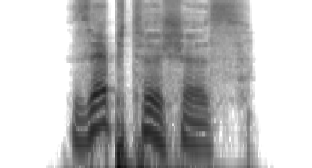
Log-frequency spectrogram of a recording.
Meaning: strong/mixed nominative/accusative neuter singular of septisch
- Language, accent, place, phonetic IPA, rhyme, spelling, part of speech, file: German, Germany, Berlin, [ˈzɛptɪʃəs], -ɛptɪʃəs, septisches, adjective, De-septisches.ogg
